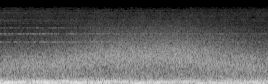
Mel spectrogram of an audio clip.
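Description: Dark cinematic sound design: a loud, deep rumbling drone with low held tones and a rushing noise above them, without a break.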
